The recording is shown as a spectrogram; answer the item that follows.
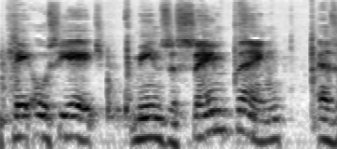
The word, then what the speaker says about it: Koch: So all these names, Koch, Couch, are incorrect. Correct. Unless they go back before 600 AD. In German, it's pronounced Koch. You got to put the phlegm on the end of it.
